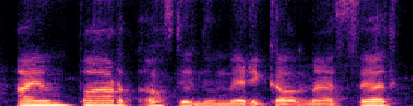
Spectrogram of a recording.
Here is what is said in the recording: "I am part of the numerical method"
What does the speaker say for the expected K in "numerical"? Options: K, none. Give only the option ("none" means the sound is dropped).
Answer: K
